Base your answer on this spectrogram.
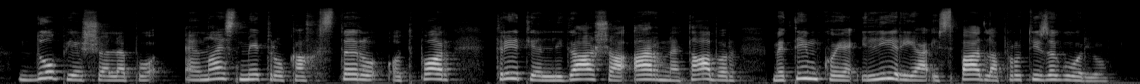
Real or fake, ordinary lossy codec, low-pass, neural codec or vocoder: fake; AAC, 96 kbps; 14.4 kHz; codec, 44.1 kHz, 7.8 kbps, Pupu-Codec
